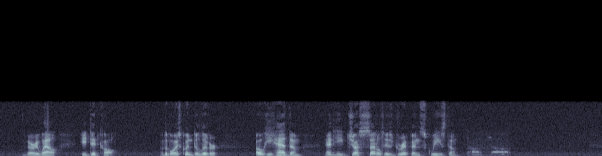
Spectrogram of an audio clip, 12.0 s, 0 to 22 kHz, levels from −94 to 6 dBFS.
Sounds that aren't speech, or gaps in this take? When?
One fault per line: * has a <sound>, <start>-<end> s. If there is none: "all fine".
* has a laugh, 9.3-10.2 s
